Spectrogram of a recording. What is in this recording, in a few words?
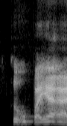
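"keupayaan", Malay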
